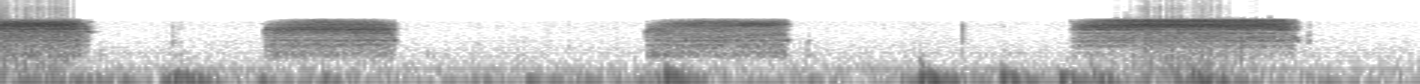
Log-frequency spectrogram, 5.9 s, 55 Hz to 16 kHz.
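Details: Four harsh, broadband hissing screeches from barn owl chicks in a nest holding five young, filmed live on 29 August 2021. The bursts are spaced roughly a second apart, and the last one is the longest.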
